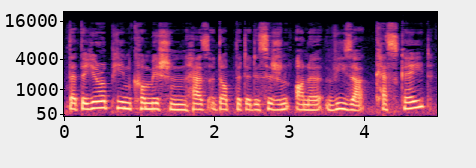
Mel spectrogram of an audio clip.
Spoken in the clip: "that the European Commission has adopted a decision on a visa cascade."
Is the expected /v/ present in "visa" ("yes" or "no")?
yes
